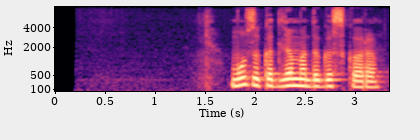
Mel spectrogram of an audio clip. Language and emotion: Russian, neutral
